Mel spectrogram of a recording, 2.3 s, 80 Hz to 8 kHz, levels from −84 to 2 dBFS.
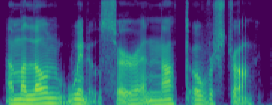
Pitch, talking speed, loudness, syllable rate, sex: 125 Hz, 240 wpm, -18 LUFS, 5.5 syllables/s, male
